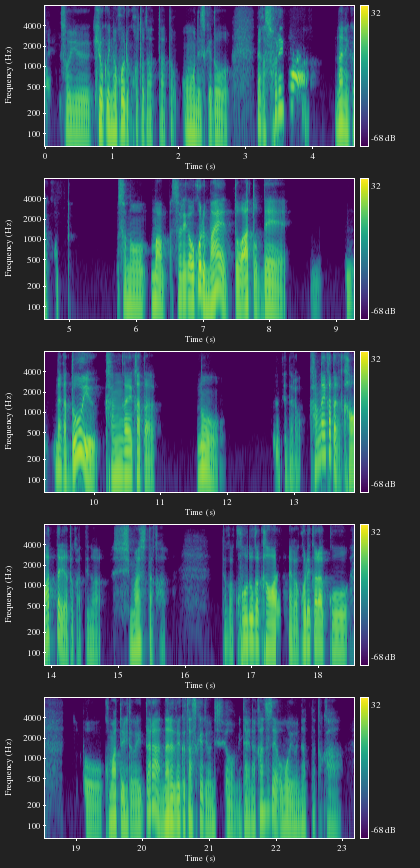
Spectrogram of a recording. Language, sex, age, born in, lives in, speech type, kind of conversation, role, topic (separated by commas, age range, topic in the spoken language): Japanese, male, 25-29, Japan, Japan, conversation, podcast, host, 旅先で出会った親切な人の話を教えてください。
